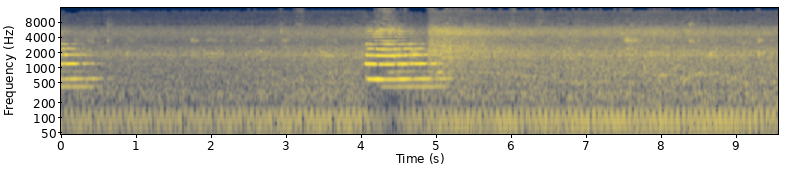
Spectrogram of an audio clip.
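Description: Diesel locomotive engine idling with a steady low rumble. A long multi-note horn blast cuts off just after the start, and a second short horn blast sounds about four seconds in, sagging slightly in pitch as it ends. A broad hiss rises after it.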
